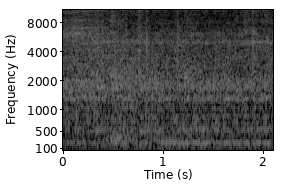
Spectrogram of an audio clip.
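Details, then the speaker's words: 2003 BMW X5 E53 automatic transmission at idle: with drive selected a faint steady whine as it engages first gear, less noisy in reverse; noisy gearbox, internal cause unclear. "you can actually hear it's going into first gear listen to noise that's noisy but if we put it in reverse it still drops but it's less noisy"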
